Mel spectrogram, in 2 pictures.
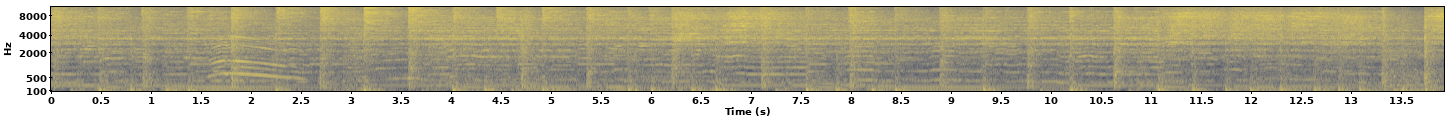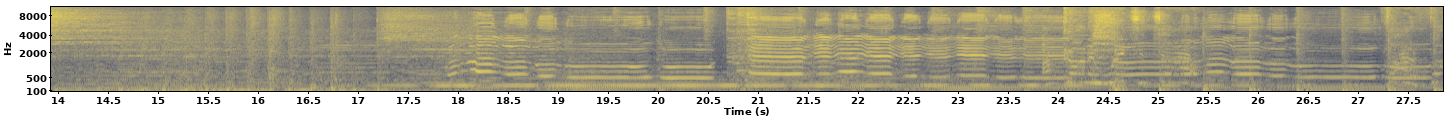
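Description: Live rock band playing loud: electric guitars over a full drum kit with busy snare and bass drum. About two-thirds of the way in the band settles on a held low note while a high lead line with bends and vibrato comes to the front.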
